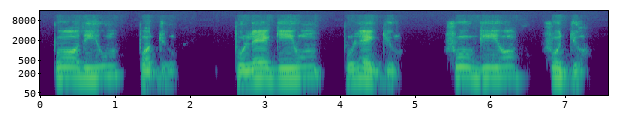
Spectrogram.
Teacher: Entonces ahí es por eso que el tallot surge por la tendencia a la diptongación, porque lo que estaba en hiato se transforma en diptongo. Podium, podium, pulegium, pulegiu, fugio, fugio.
